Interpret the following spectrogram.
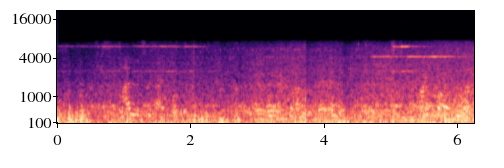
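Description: A large crowd of cyclists riding together: a steady low rumble of wind on the microphone and rolling bikes, with many riders' voices calling and talking around, and a couple of brief thin high tones.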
